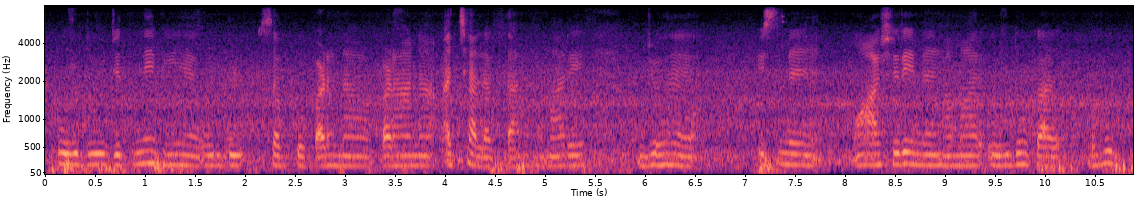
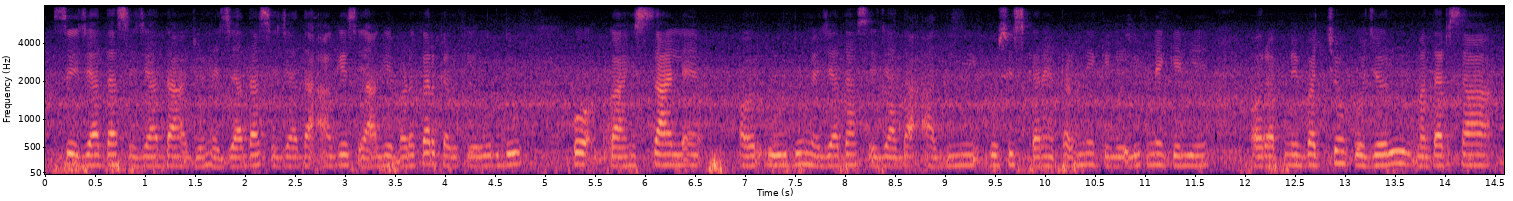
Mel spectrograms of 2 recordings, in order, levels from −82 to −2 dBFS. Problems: constant background noise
